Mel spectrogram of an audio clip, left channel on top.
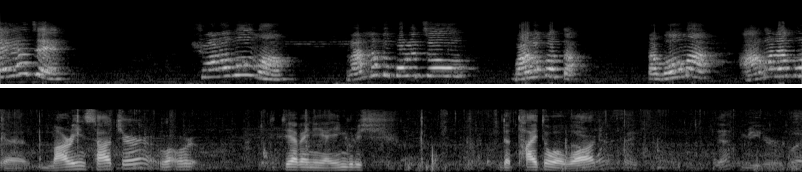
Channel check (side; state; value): both; different; correlation 0.00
